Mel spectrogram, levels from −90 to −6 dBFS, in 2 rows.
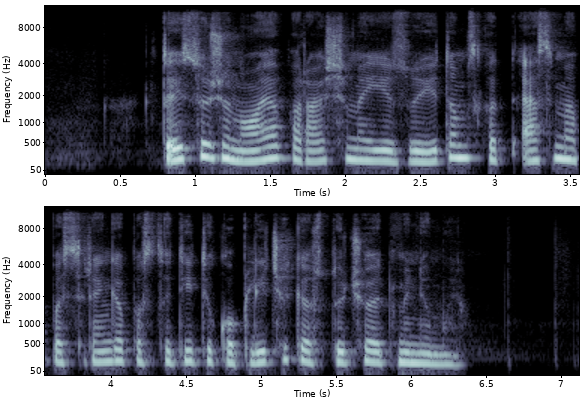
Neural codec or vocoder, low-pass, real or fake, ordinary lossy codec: none; 10.8 kHz; real; Opus, 64 kbps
